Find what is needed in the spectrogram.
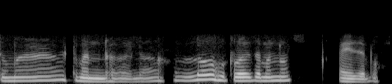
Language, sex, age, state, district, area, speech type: Assamese, male, 18-30, Assam, Charaideo, rural, conversation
